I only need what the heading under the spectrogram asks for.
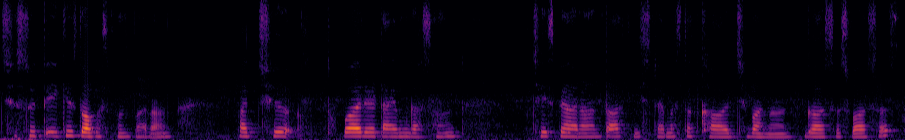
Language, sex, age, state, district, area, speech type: Kashmiri, female, 30-45, Jammu and Kashmir, Ganderbal, rural, spontaneous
